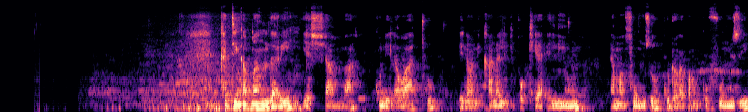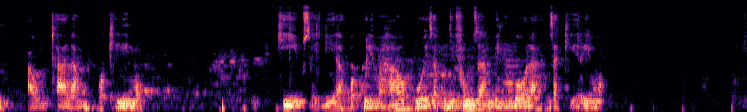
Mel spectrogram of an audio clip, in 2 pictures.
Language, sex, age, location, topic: Swahili, male, 25-35, Dar es Salaam, education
